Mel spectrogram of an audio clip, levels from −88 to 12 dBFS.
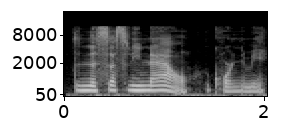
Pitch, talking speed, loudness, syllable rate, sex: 185 Hz, 205 wpm, -16 LUFS, 6.5 syllables/s, female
